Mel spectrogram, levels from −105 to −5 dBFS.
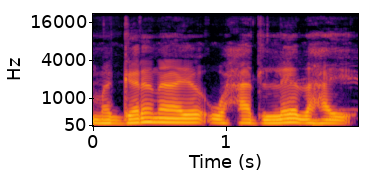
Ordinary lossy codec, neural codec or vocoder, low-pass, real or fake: none; none; 19.8 kHz; real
